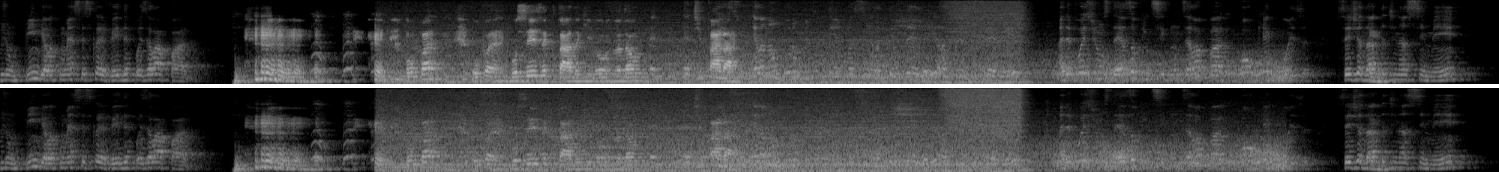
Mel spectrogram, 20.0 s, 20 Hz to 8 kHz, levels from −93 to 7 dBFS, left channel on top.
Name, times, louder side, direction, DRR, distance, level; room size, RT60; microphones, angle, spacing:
voice 1, 0.0-2.6 3.1-3.4 4.1-5.1 8.6-8.8 9.1-9.8 10.0-13.6 14.1-17.5 17.9-19.4, left 2 dB, 20° left, 0.5 m, -43 dB
voice 2, 3.4-4.4 4.7-8.7 9.5-9.9 10.6-10.7 18.3-18.5, left 7 dB, 80° left, 0.4 m, -33 dB
sound 1, 5.0-13.6, right 2 dB, 85° right, 0.7 m, -40 dB
sound 2, 8.9-17.2, right 3 dB, 45° right, 0.4 m, -42 dB
6.6 x 4.3 x 3.9 m
head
